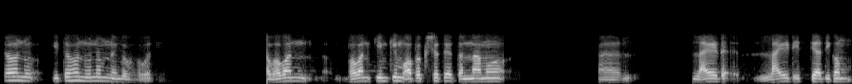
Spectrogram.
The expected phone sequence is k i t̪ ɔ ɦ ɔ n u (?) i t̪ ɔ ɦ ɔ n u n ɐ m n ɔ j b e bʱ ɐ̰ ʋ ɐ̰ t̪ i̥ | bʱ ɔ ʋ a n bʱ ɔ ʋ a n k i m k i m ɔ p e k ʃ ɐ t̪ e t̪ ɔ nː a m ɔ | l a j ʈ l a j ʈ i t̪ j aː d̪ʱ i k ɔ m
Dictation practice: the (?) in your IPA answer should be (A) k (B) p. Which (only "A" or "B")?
A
